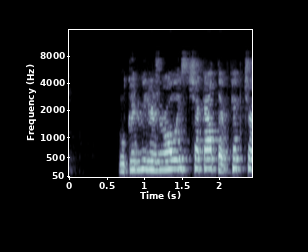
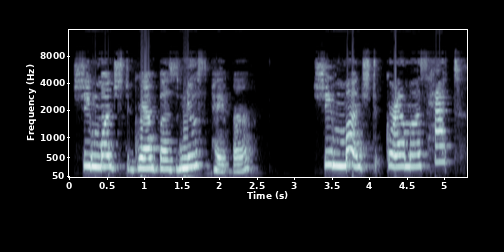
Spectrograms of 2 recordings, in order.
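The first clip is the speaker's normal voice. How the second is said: each munch louder and higher; read-aloud build, louder each line; building storytelling; 5 semitones higher, 4 dB louder than usual. A narrator's reading. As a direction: pile up the mischief with rising energy.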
